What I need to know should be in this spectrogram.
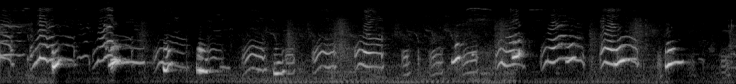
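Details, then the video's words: Puppy whining almost nonstop, roughly two quavering high squeals a second, each bending up then dropping, with sharper yips scattered among them. "familiar cut dog, puppy sound effect"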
